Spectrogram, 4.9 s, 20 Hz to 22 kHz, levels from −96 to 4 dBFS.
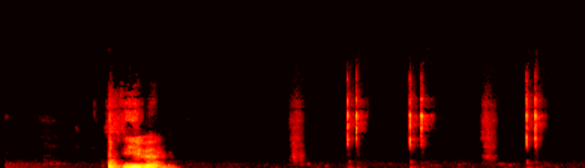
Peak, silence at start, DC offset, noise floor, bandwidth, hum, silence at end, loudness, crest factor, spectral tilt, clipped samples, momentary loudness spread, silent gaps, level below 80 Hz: -10 dBFS; 0.9 s; under 0.1%; -85 dBFS; 12.5 kHz; none; 0.4 s; -29 LUFS; 22 dB; -4.5 dB/octave; under 0.1%; 18 LU; none; -78 dBFS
